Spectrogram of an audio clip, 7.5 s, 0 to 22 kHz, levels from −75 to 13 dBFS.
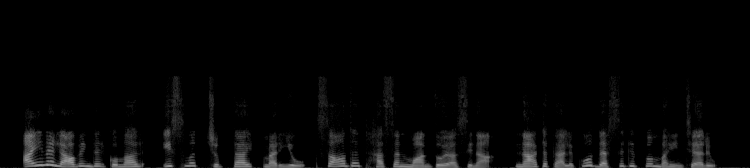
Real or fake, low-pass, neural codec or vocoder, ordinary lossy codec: fake; 10.8 kHz; codec, 24 kHz, 0.9 kbps, WavTokenizer, large speech release; Opus, 16 kbps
